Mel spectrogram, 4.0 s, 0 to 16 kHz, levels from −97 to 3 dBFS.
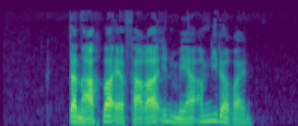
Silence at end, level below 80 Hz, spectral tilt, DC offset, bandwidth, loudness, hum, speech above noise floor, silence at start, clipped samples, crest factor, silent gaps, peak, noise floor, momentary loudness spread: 0.65 s; -62 dBFS; -6 dB/octave; under 0.1%; 11 kHz; -21 LUFS; none; 57 dB; 0.95 s; under 0.1%; 22 dB; none; 0 dBFS; -77 dBFS; 11 LU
